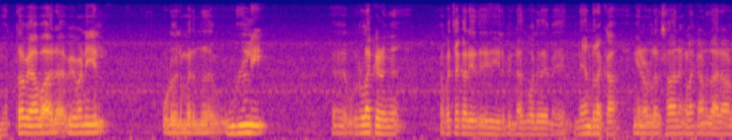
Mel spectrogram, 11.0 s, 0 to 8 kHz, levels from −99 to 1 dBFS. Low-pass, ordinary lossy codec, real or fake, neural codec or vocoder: 7.2 kHz; none; real; none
